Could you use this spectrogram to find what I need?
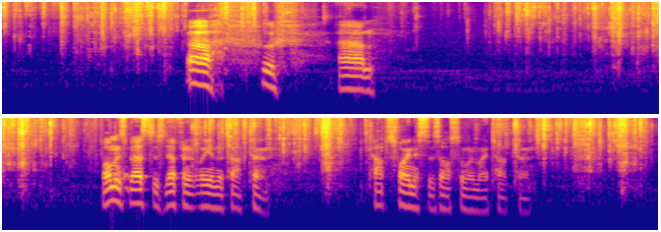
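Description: Foil card packs crinkle and tear as they are opened.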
